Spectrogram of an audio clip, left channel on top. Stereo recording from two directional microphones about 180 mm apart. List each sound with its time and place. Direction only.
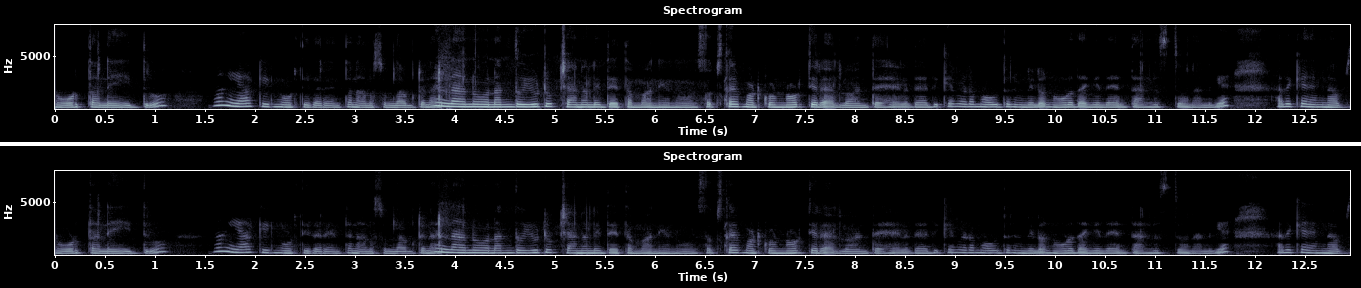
0.0 s a woman's voice: 35° left (ahead or behind)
